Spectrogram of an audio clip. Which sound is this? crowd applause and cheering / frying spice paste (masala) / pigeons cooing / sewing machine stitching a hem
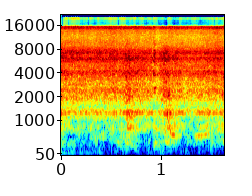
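frying spice paste (masala)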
